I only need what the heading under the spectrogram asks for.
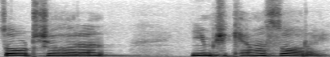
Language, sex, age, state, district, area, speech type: Kashmiri, female, 45-60, Jammu and Kashmir, Anantnag, rural, spontaneous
